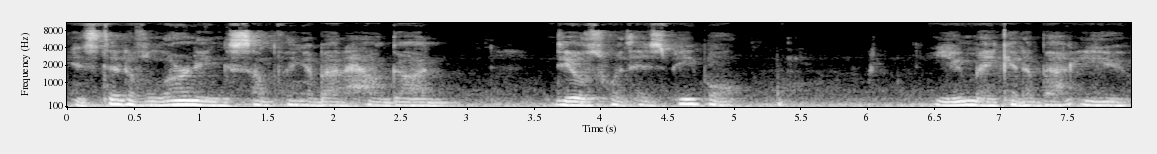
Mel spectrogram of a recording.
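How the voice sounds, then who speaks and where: A man's voice: mid-range voice, slow. A man giving a casual Bible teaching talk, telling a story and asking rhetorical questions. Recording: echoey room with steady noise.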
